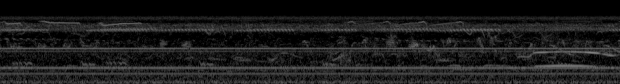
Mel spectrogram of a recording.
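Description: Birds chirping and calling, with a longer falling whistle about five seconds in, over a steady background drone of even tones.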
